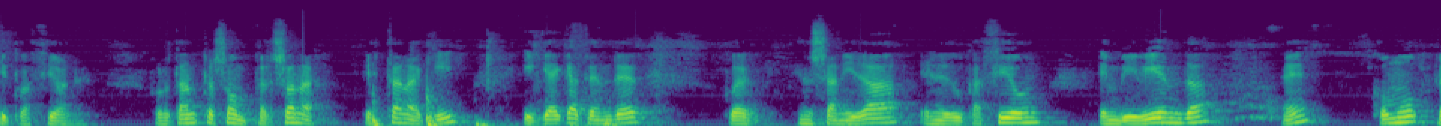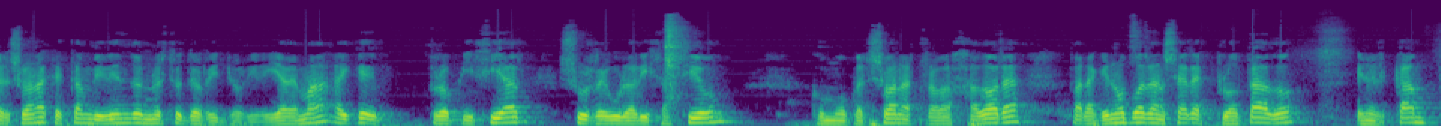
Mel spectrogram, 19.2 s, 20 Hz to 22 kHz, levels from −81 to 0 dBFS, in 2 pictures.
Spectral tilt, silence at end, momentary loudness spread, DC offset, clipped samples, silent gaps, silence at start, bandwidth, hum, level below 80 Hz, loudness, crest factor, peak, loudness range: -7 dB/octave; 0.05 s; 10 LU; under 0.1%; under 0.1%; none; 0 s; 14 kHz; none; -38 dBFS; -17 LUFS; 16 dB; -2 dBFS; 3 LU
